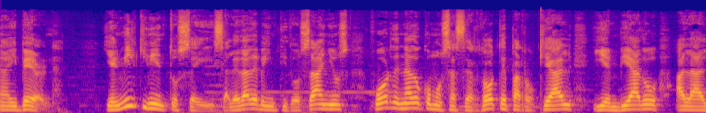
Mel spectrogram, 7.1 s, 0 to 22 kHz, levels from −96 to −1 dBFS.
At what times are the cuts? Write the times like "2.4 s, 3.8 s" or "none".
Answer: 2.1 s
